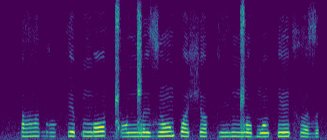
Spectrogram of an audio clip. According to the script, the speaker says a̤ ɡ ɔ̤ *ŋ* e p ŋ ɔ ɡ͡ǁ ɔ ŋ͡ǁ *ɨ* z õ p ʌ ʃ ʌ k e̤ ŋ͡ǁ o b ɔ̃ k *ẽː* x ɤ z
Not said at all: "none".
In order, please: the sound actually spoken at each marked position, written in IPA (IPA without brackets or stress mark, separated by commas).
k, ɨ, ẽ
